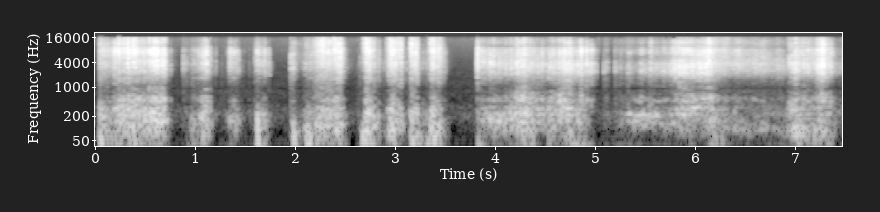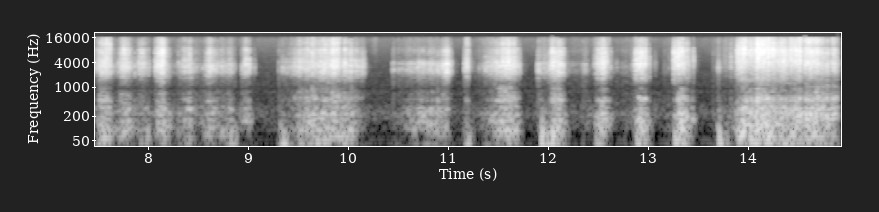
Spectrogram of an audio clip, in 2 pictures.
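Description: Long nude nails scratch across a flat, dark fabric sheet covered in fine green glitter, using both hands. Dry, bright, rasping scratches come in quick, uneven bursts, separated by brief silences. The texture is gritty and crackly, with a soft low rumble beneath.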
